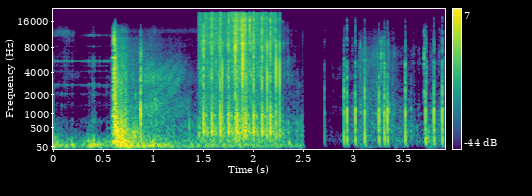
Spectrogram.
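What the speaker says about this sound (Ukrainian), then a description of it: "Постріл!" Rapid bursts of gunfire during a Ukrainian border guard brigade training exercise crack out in close succession, loud and near, with a brief silence before more sharp shots ring out.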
